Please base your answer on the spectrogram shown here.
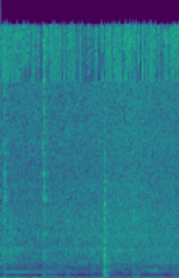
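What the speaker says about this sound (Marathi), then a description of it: "आता याच्यामध्ये पालक आणि शेपू टाकून चालवून त्याला मिक्स करून द्या" Spinach and dill leaves are stirred into fried moong dal, giving a soft, steady sizzle with two brief scraping clicks of the spoon against the pan, quiet and close.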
